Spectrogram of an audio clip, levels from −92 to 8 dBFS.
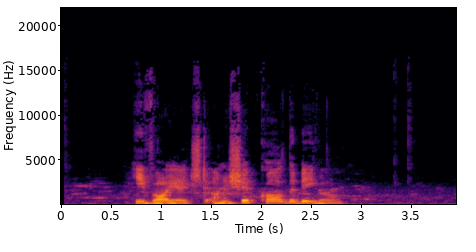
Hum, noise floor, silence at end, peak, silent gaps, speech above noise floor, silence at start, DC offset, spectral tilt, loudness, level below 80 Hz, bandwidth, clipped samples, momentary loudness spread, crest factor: none; -54 dBFS; 0.9 s; -2 dBFS; none; 36 dB; 0.35 s; under 0.1%; -6.5 dB/octave; -19 LUFS; -50 dBFS; 12 kHz; under 0.1%; 10 LU; 18 dB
